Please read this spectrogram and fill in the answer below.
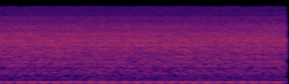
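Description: Steady low hum with a faint hiss: the background room tone of the recording, heard in a gap between words.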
